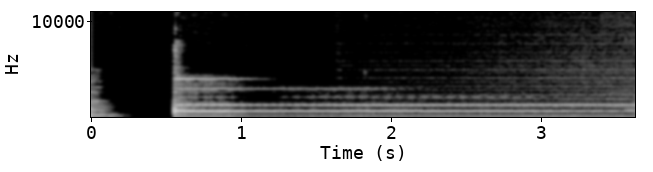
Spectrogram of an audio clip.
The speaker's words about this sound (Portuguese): Então vamos fechar os olhos, eu vou tocar o sino e a gente vai inspirar pelo nariz e soltar pela boca.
